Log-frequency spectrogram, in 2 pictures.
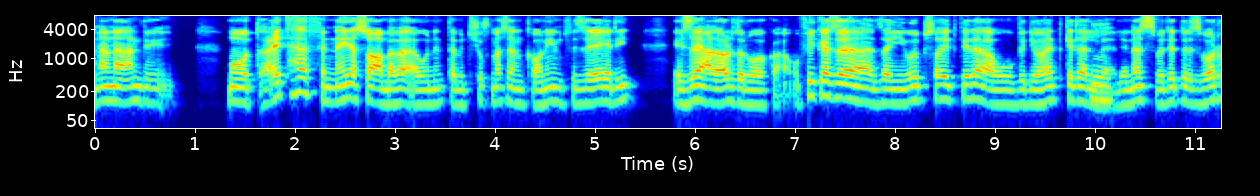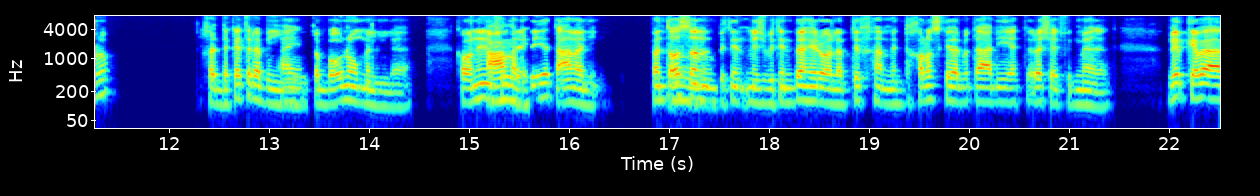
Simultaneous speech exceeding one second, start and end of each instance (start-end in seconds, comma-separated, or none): none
